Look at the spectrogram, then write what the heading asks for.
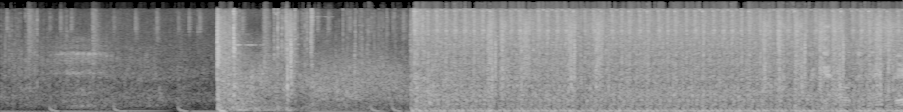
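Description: PPJ gun firing in the video game Once Human, loud rapid bursts of automatic gunfire that grow into a sustained dense rattle, with a voice talking faintly underneath.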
